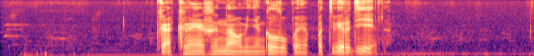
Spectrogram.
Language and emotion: Russian, angry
